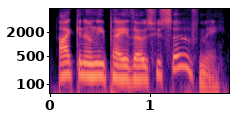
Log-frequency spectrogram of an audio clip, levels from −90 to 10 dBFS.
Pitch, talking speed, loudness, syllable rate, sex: 160 Hz, 265 wpm, -17 LUFS, 6.8 syllables/s, male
